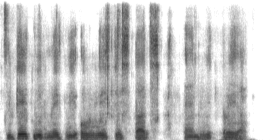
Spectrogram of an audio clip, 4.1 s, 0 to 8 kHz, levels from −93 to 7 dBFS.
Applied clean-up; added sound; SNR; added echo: neural mask model Resemble Enhance denoiser.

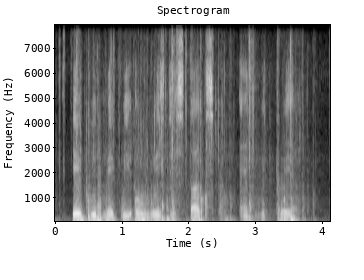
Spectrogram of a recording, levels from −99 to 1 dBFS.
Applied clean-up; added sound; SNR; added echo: neural mask model RNNoise.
